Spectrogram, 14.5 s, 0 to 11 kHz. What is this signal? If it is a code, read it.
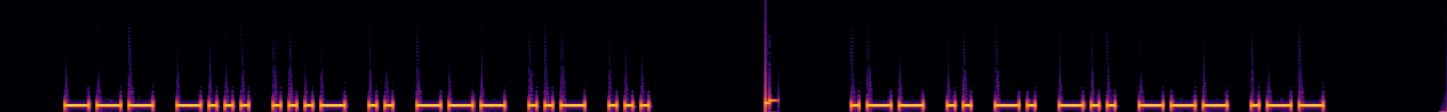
Morse code, heard as a keyed tone, about 15 wpm, 700 Hz. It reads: OBVIOUS WINDOW
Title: Sentences from Top 1600 Words - New Word Drill Alt - 15wpm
